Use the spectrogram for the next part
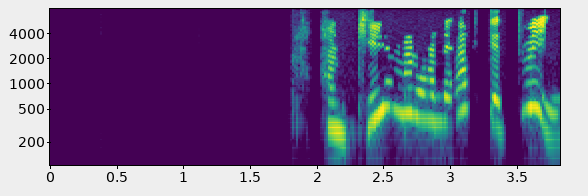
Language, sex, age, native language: Icelandic, male, 7, Icelandic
